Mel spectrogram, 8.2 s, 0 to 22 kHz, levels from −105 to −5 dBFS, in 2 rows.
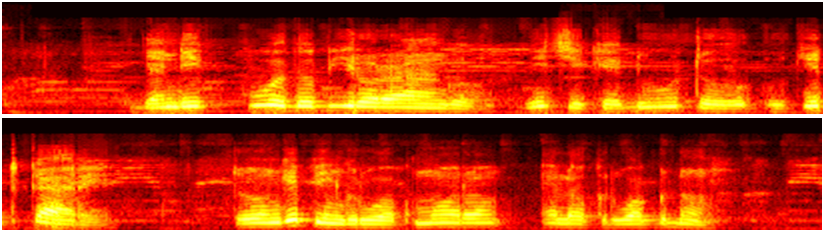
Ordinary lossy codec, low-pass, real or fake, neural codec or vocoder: Opus, 16 kbps; 19.8 kHz; real; none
